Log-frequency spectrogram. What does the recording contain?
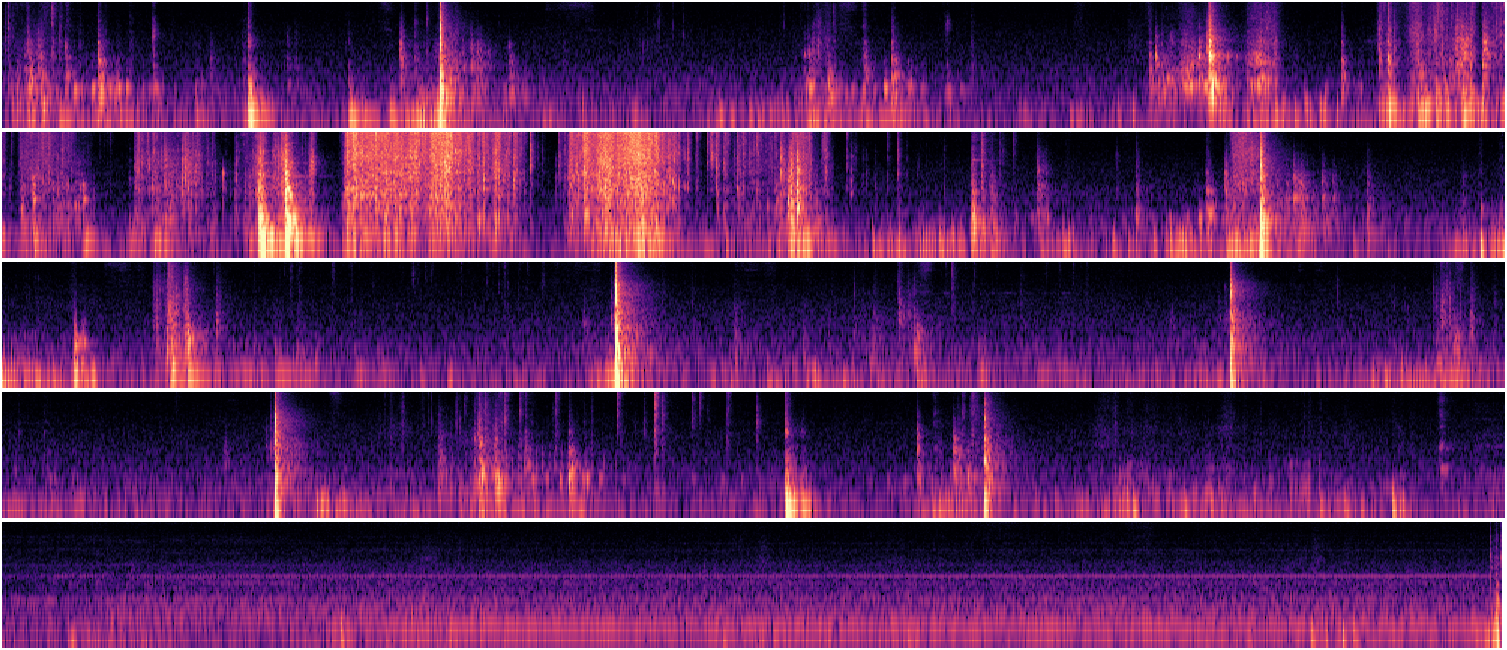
I open the refrigerator door rummage around a bit and close the door. Soon after, the hum of the cooling motor turns on.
